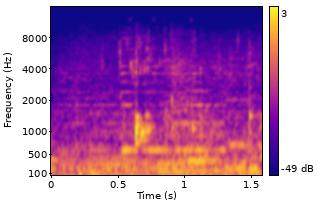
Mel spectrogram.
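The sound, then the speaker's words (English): Someone spits out a mouthful of wine during a wine-tasting lesson in one quick, wet splutter, followed by a faint dribble of liquid over a low steady hum. No one speaks. “Don't taste it yet, …, for heaven's sake. Spit it out.”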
